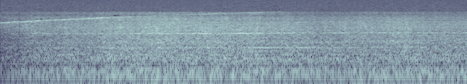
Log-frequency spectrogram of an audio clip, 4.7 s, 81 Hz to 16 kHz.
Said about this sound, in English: This is K-Flight 113 Transways, port K2 to ground control. Request permission to start engines. You have permission, Captain. Hit 'em,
